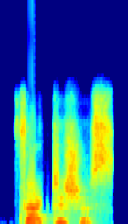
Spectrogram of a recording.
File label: "factitious", Indian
